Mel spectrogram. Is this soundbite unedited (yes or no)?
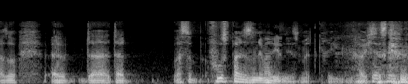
no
